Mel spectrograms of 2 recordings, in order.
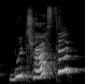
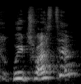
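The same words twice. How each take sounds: First: Much higher and louder, pleading; fan crying out in faith. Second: Laughing, hopeful, higher; a laughing fan's rising hope. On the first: Fans before the kick, crying out in high belief. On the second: Fans waiting on the kick, laughing with hope. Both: Retold or imitated.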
